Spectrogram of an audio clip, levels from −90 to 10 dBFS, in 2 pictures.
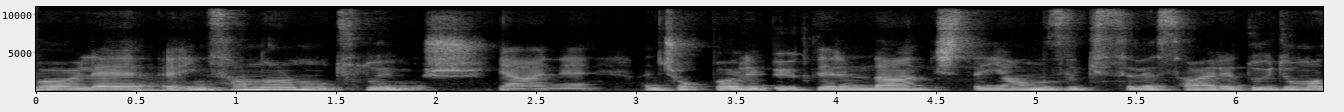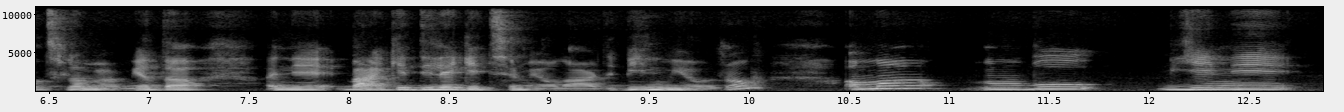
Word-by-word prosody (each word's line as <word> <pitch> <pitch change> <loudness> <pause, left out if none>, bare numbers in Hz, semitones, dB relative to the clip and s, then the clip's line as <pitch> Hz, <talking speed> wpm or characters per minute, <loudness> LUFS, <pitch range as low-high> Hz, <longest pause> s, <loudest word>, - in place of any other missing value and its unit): böyle, 205 -1 +1
eee, 195 - -3
insanlar 215 +1 +3
mutluymuş 205 -4 -2
yani, 165 -1 -10 0.2
hani, 195 0 0
çok 210 +1 -5
böyle 200 -1 +2
büyüklerimden, 195 -1 +2
işte, 205 -2 -3
yalnızlık 190 +1 0
hissi 195 0 -2
vs. 190 +1 -5 0.3
duyduğumu 205 0 +1
hatırlamıyorum 200 -5 -2
ya 190 0 0
da, 190 -1 +3 0.3
hani, 190 -2 +2
belki 205 +1 +3
dile 220 0 +8
getirmiyorlardı, 185 -4 -3
bilmiyorum 205 - +1 0.5
ama, 350 +6 0 0.2
ımm, 255 -1 0
bu 285 0 0 0.3
yeni 255 +4 +1
200 Hz, 120 wpm, -19 LUFS, 190-215 Hz, 0.5 s, dile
